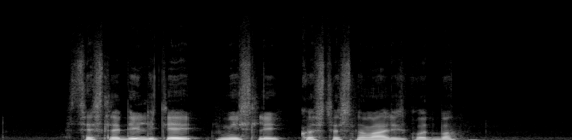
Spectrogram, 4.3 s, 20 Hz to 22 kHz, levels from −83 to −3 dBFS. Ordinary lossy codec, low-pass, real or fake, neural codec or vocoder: none; 19.8 kHz; fake; codec, 44.1 kHz, 7.8 kbps, Pupu-Codec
